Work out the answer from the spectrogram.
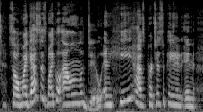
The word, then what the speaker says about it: LeDuc: I just want to say, I should have said before, I pronounce it LeDuc. LeDuc, yes.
